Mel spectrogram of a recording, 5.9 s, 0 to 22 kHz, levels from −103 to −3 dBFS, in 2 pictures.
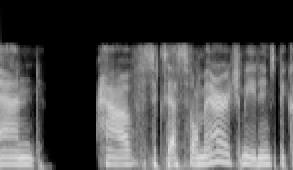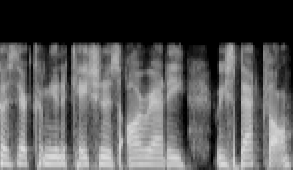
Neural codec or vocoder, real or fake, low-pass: none; real; 7.2 kHz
